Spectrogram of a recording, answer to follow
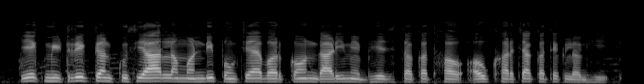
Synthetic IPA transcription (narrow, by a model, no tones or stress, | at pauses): eːkmiʈɾik̚ʈənkʊsijaːɾləməɳɖipəɦʊ̃t͡ʃaebəɾkɔːnɡaːɽimẽbʱeːd͡ʒsəkət̪hɛoʔɔ̰kʰəɾt͡ʃakət̪ekləɡʱiː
